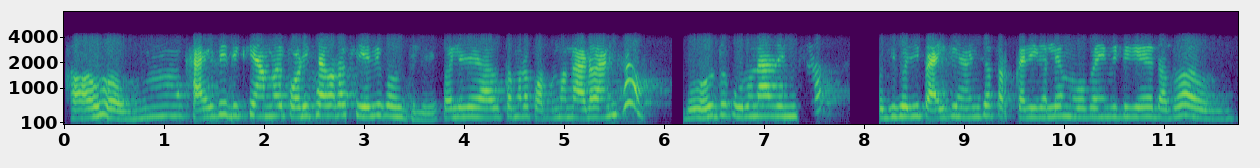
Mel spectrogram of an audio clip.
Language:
Odia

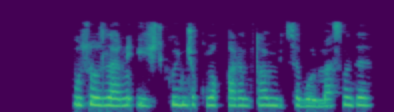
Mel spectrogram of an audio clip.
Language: Uzbek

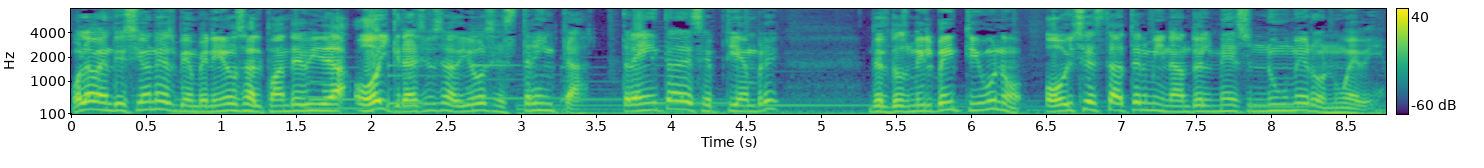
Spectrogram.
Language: Spanish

